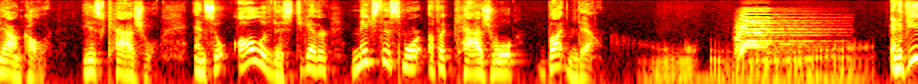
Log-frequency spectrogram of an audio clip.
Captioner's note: sound effect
